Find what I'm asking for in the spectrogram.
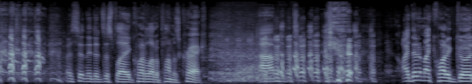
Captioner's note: laughs; all laugh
